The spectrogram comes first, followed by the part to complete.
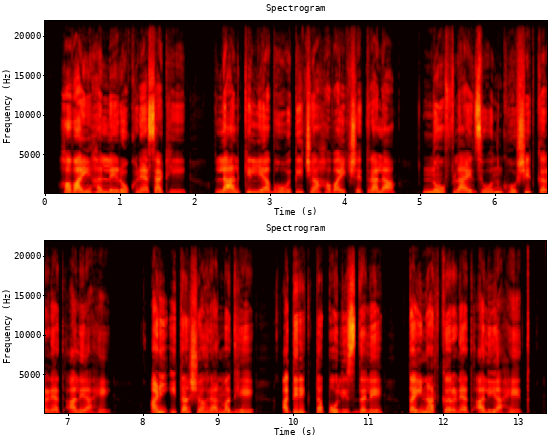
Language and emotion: Marathi, neutral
